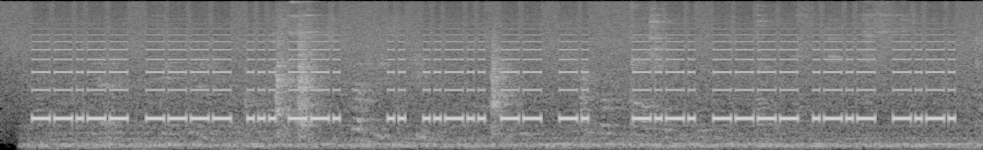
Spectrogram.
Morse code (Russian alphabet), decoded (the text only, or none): ЪШСГ ИЭМН ЦШЯЦ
